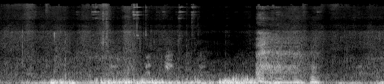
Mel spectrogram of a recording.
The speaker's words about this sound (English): Panting dog. The crackle. You can probably hear. Waggy tails.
